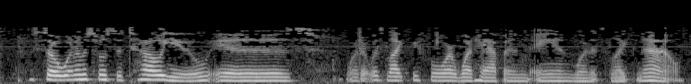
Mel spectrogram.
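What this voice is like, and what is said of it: Funny regional American accent. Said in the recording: “That's why I have this funny accent.”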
